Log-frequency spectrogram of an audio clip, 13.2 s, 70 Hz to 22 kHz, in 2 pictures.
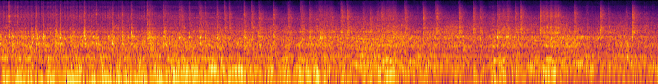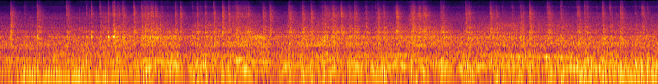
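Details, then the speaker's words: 1988 Yamaha Exciter II snowmobile, barn-stored about 20 years, after lengthening the fuel pickup: rough, busy two-stroke buzz settling into a steady run with small throttle wobbles; firing and running. "What? Oh, she's already. I can't believe that worked."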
